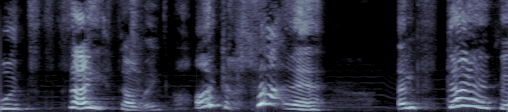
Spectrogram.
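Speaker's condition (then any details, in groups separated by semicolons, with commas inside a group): Cerebral palsy; sounds a little funny, breathing affected, recent voice trouble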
